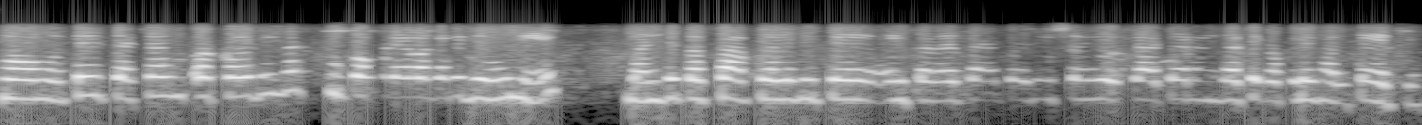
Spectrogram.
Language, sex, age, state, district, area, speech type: Marathi, female, 18-30, Maharashtra, Solapur, urban, conversation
